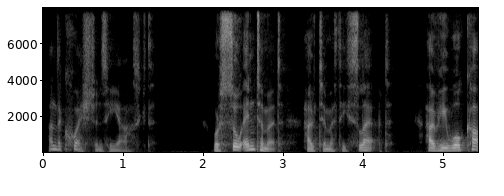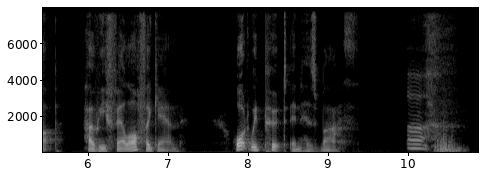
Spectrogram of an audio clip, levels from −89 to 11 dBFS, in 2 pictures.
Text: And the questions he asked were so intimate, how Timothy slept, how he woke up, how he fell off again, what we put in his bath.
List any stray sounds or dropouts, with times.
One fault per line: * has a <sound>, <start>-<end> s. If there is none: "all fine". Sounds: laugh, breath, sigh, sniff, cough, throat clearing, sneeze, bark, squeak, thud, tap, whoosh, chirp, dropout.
* has a sigh, 10.0-10.8 s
